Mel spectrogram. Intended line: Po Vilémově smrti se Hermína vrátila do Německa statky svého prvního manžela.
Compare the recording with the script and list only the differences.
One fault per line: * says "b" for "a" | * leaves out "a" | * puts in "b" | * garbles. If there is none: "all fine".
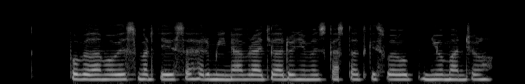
all fine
